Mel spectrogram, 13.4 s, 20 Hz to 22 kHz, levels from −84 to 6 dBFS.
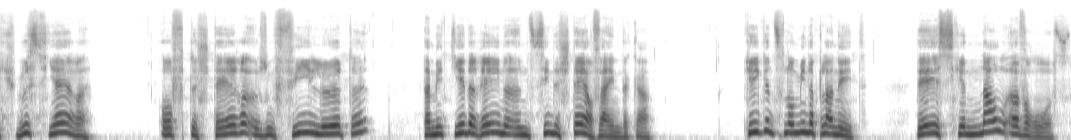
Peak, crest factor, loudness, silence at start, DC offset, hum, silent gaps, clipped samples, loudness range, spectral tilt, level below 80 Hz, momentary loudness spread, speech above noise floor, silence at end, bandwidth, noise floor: -10 dBFS; 14 dB; -24 LUFS; 0 s; under 0.1%; none; none; under 0.1%; 3 LU; -6 dB/octave; -76 dBFS; 8 LU; 49 dB; 0.05 s; 15.5 kHz; -72 dBFS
